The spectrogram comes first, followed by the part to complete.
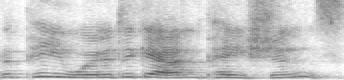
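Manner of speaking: ordinary talk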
